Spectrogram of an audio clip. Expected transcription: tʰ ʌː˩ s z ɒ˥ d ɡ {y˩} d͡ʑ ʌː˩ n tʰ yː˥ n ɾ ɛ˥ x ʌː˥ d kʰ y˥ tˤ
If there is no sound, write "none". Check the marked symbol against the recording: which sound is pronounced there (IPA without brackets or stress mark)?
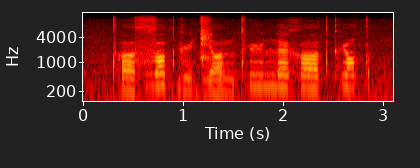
y˩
